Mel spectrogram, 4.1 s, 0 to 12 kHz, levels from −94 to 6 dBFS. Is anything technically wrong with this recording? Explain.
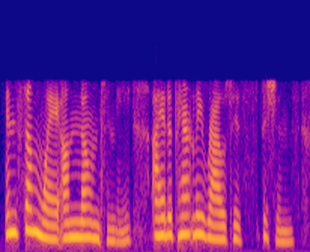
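Yes, there are two events of lost AMR speech frames. Around 1.50 to 1.72 s the speech briefly dips and warbles, which fits a single dropped 20 ms frame. From 3.26 to 3.35 s a longer gap is smeared and drawn out, fading before the speech returns rough, consistent with roughly four consecutive frames lost over 80 ms. Corrupted frames failed their check, so the decoder filled each gap by repeating the previous pitch and vocal-tract settings at shrinking gain. The AMR narrowband codec's limited band and light coding texture can be heard throughout.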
